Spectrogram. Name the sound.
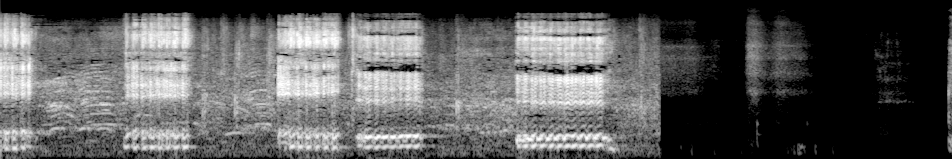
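sheep bleating sound effect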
